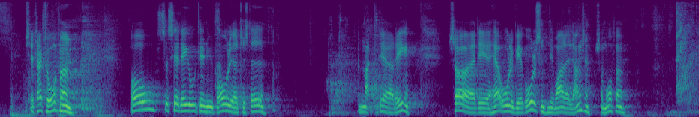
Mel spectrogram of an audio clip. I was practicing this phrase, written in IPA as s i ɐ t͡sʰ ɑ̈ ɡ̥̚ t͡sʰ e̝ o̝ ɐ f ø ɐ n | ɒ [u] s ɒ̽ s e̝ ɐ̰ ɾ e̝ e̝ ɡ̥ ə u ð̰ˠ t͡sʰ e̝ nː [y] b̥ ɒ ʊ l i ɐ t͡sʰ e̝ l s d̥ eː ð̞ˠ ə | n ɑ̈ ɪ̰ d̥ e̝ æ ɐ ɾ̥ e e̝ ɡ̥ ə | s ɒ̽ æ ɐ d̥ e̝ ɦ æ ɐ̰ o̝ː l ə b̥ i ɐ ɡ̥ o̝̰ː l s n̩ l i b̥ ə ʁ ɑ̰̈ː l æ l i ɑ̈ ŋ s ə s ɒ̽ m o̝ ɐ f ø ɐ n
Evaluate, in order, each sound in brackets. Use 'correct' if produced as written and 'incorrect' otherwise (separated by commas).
incorrect, incorrect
